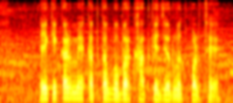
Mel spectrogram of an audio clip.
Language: Chhattisgarhi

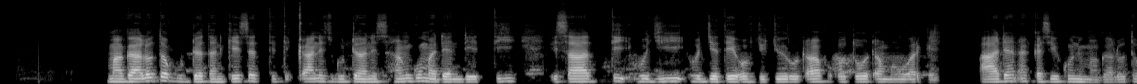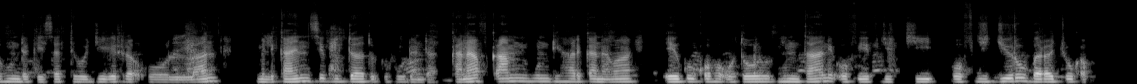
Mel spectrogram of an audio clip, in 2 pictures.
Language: Oromo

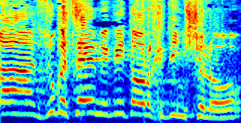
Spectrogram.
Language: Hebrew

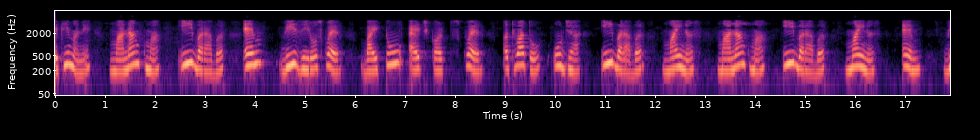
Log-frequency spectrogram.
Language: Gujarati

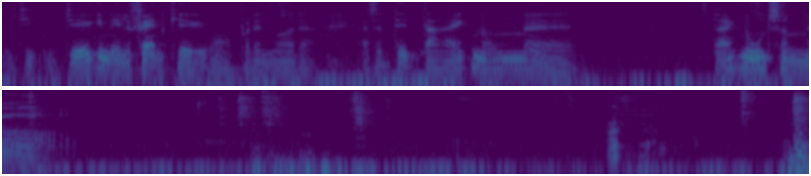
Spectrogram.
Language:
Danish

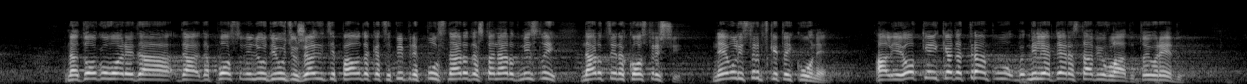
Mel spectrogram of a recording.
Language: Serbian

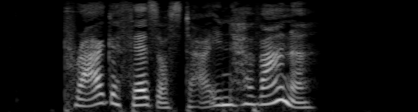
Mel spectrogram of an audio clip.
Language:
Cornish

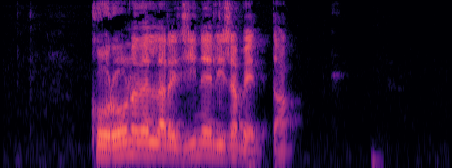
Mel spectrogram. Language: Italian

